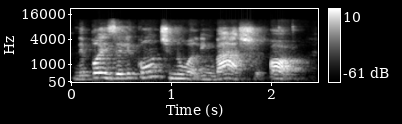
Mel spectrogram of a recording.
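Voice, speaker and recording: A Brazilian woman teaching English grammar in a casual video lesson, chatty and full of little tag questions, slowing down to spell out example phrases. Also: fairly high pitch, expressive, echoey room. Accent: Brazilian Portuguese.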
